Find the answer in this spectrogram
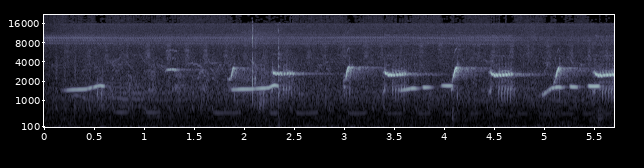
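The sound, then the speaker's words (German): A person whistles an imitation of a honey hunter's call to honeyguide birds: a series of about five clear, stepped two-note whistles, fairly loud, with no talking. “Es gibt so einen Pfiff, der ist ungefähr so.”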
